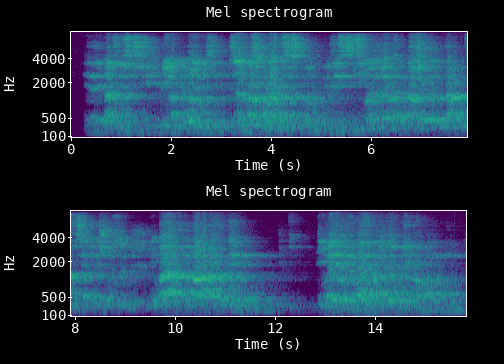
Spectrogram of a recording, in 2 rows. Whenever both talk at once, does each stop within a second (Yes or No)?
No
